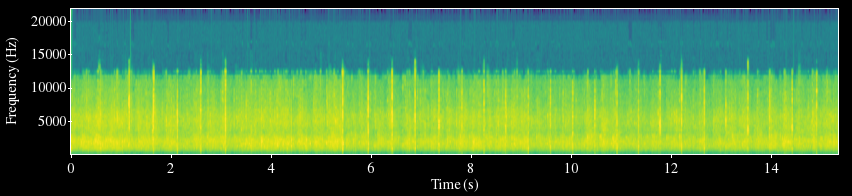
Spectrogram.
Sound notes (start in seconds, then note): 4.0 applause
